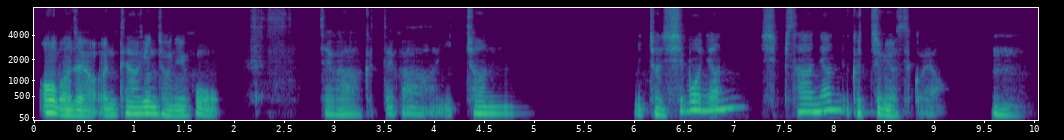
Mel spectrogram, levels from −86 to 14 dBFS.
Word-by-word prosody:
어 135 0 +10
맞아요. 95 -5 +4
은퇴하긴 120 +4 +4
전이고 95 -1 0 1.0
제가 105 0 -4
그때가 120 -1 -8
이천 125 -1 -2 1.2
2015 165 - +1
년, 205 +7 0
14 155 0 -3
년 180 +4 +2
그쯤이었을 120 -9 -2
거예요. - - -15 0.5
음. 95 -6 -5
120 Hz, 175 characters per minute, -27 LUFS, 100-145 Hz, 1.2 s, 어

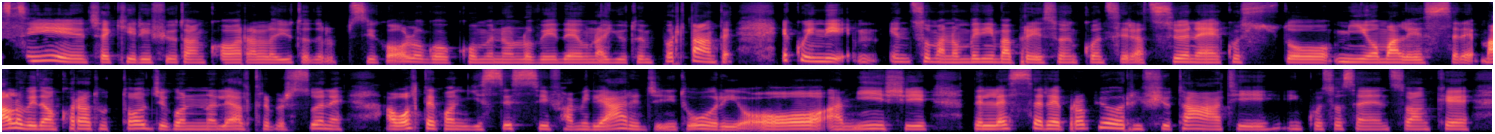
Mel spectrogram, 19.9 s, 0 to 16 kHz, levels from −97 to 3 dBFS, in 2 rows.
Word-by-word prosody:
Sì, 260 -7 +3
c'è 185 +1 0
chi 185 +1 -3
rifiuta 180 0 -3
ancora 170 -1 -3
l'aiuto 170 +1 -5
dello 165 - -10
psicologo 175 -1 -2
come 175 0 -7
non 170 0 -6
lo 170 0 -4
vede 170 +1 -2
un 175 0 -6
aiuto 170 0 -5
importante 175 0 +1 0.3
e 300 - 0
quindi, 225 -7 +3
mhmm, - - -11
insomma 200 -1 -3
non 180 0 -4
veniva 190 -1 +2
preso 175 0 -2
in 175 -1 -7
considerazione 180 0 +1
questo 175 -2 -2
mio 190 -3 +1
malessere. 165 -3 +2
Ma - - +10
lo 255 - +5
vedo 195 -3 +2
ancora 210 +3 +1
tutt'oggi 210 +1 -2
con 185 0 -3
le 180 0 -2
altre 190 - -3
persone, 195 0 -3 0.3
a - - 0
volte 220 +3 +4
con 190 -1 -1
gli 175 -1 -9
stessi 210 +2 0
familiari, 180 +3 0
genitori 170 +1 -3
o 195 +2 +5
amici 190 +1 -1 0.3
dell'essere 205 +1 +3
proprio 230 +3 +1
rifiutati 190 -2 -1
in 195 -2 -13
questo 185 +1 -8
senso 185 -1 -3
anche, 185 0 +1
185 Hz, 155 wpm, -26 LUFS, 175-200 Hz, 0.3 s, Ma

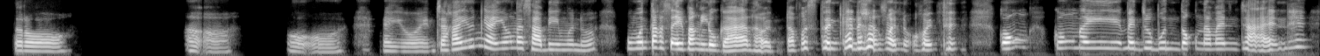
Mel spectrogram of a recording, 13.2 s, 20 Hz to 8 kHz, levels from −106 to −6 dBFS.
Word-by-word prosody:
Pero 210 -1 -3 1.1
Oo, 185 -5 -10 0.6
oo, 200 -4 -10 0.6
ayon. 200 -2 -7
Tsaka 275 +4 +3
'yun 400 +5 -7
nga 350 -6 +3
'yung 320 +3 -3
nasabi 275 -5 +2
mo 260 0 -7
'no, 250 +3 -9 0.2
pumunta 325 +2 +2
ka - - -12
sa 305 -3 +7
ibang 285 -1 +4
lugar 240 -1 +4
at 220 -2 -2
tapos 265 +8 -3
dun 310 -3 +3
ka 425 +7 +4
nalang 320 -2 +3
manood. 260 -1 0 0.6
Kung 315 0 +6 0.4
kung 345 +1 -4
may 330 -1 -1
medyo 320 0 +1
bundok 305 0 -2
naman 290 0 -4
diyan, 250 -4 +1
eh, 390 +3 -8
285 Hz, 135 wpm, -21 LUFS, 235-320 Hz, 1.1 s, sa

